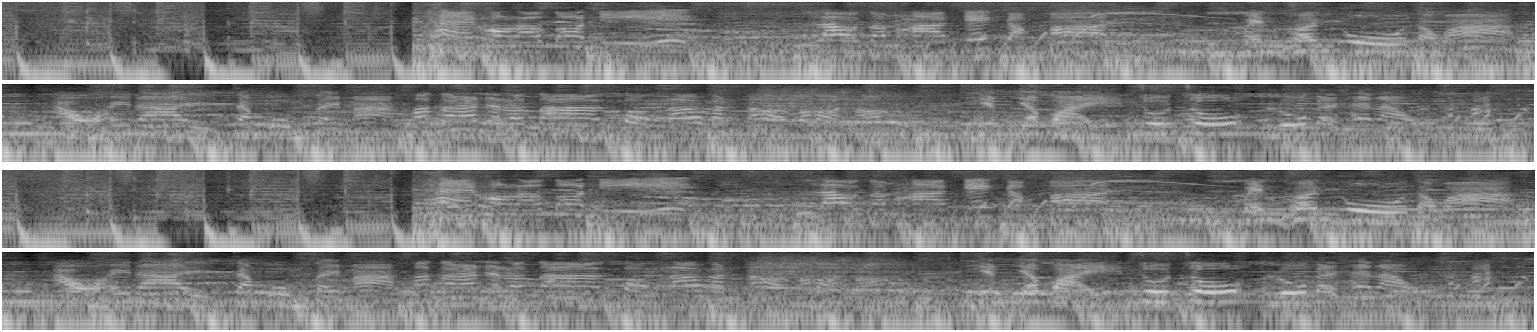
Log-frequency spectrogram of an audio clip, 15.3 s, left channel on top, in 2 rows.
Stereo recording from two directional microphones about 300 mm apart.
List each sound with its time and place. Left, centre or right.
2.1 s music: centre
4.1 s speech: centre
6.2 s speech: centre
9.7 s speech: centre
12.5 s speech: centre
